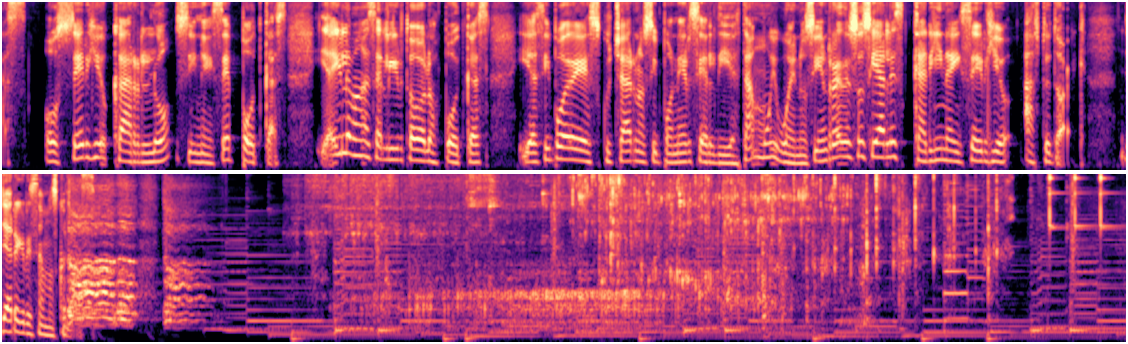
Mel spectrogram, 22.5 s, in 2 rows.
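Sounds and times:
speech: 0.4s - 12.4s
teaspoon stirring in a coffee cup: 14.2s - 22.4s.

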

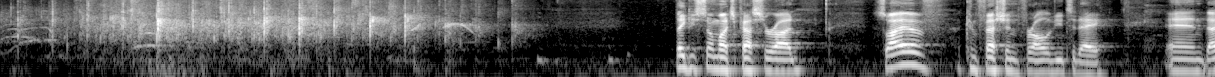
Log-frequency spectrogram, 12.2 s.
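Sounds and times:
audience applause: 0.0s - 5.4s
speech: 6.8s - 8.1s, 8.8s - 12.1s.

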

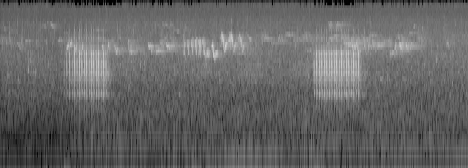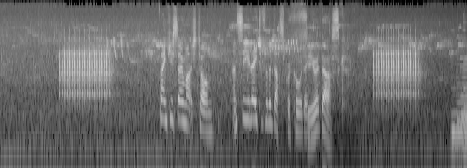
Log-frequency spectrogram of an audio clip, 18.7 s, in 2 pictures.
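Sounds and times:
lesser spotted woodpecker drumming: 1.2s - 2.6s, 3.8s - 7.8s, 10.0s - 15.5s, 16.6s - 17.9s
speech: 12.6s - 16.2s, 18.4s - 18.6s.

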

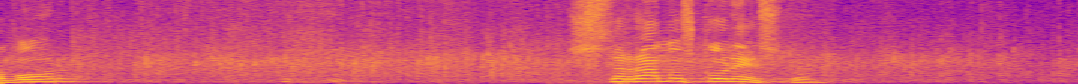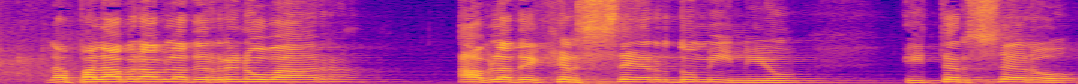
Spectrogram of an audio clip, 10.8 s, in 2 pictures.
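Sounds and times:
speech: 0.0s - 0.5s, 2.9s - 4.2s, 5.6s - 10.7s
audience applauding loudly: 0.0s - 6.2s.

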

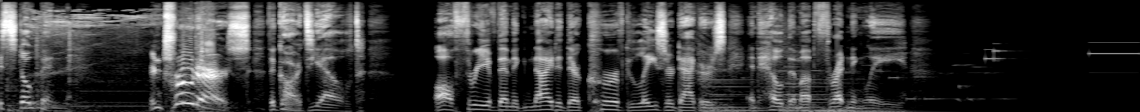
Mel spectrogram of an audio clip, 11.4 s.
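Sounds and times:
speech: 0.0s - 0.8s, 1.5s - 3.8s, 4.4s - 9.2s
quiet electronic beep: 9.0s - 10.2s.

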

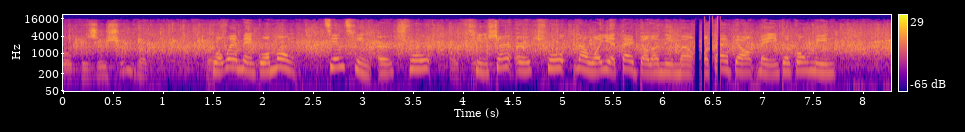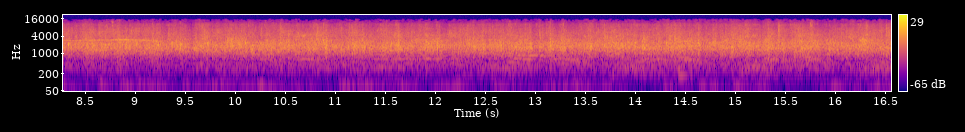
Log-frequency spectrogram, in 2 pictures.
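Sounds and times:
speech: 0.0s - 7.9s
applause and cheering: 0.0s - 16.5s
large crowd chanting USA: 10.1s - 16.5s.

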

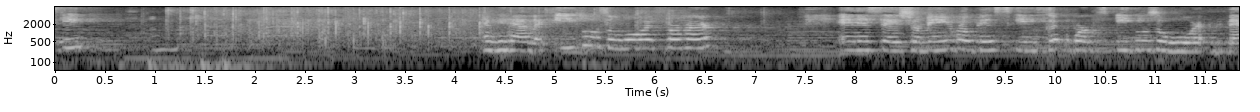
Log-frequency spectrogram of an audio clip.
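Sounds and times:
speech: 0.0s - 0.4s, 4.3s - 6.7s, 7.8s - 11.8s
audience applause: 1.1s - 5.2s.

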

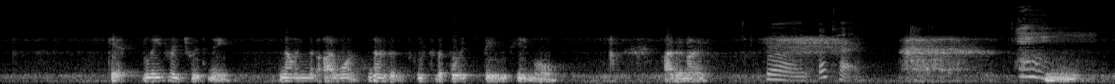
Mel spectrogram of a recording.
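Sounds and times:
speech: 1.1s - 10.9s
hum-like voiced tone: 10.2s - 11.0s.

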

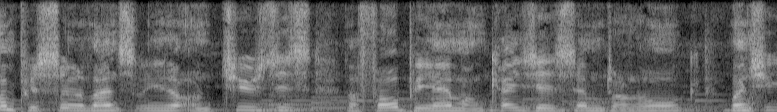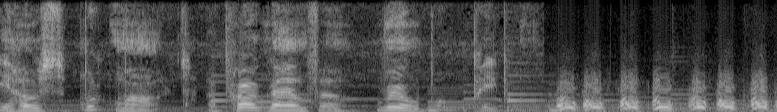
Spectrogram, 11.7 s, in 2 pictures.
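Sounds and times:
speech: 0.0s - 11.6s
dog barking: 10.0s - 11.6s.

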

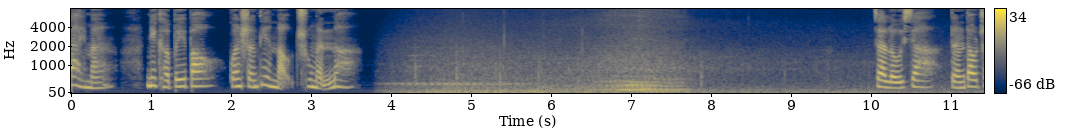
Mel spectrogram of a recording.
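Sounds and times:
speech: 0.1s - 3.6s, 10.0s - 11.4s
taxi engine driving off: 3.8s - 10.0s
broad road rumble: 3.8s - 11.4s.

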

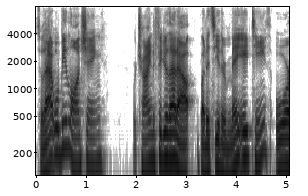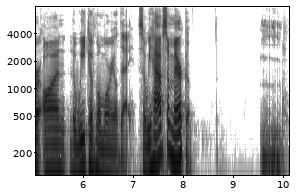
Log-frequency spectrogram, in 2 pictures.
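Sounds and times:
speech: 0.0s - 1.4s, 2.0s - 8.2s, 9.6s - 10.1s
burp: 9.5s - 10.1s.

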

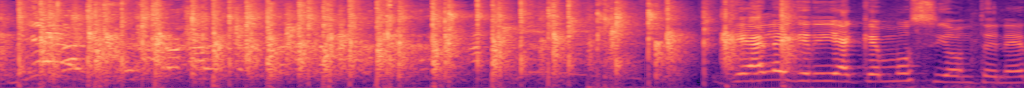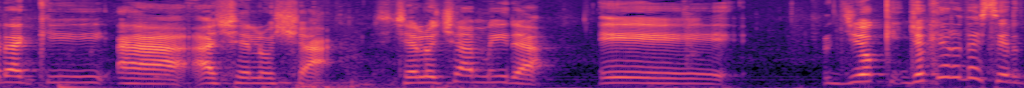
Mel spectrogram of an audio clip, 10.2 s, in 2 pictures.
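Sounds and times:
crowd applause: 0.0s - 3.7s
speech: 3.8s - 10.2s.

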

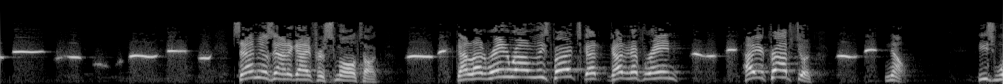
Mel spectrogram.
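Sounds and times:
person whistling a game show theme: 0.0s - 2.2s, 4.0s - 4.6s, 6.9s - 7.5s, 8.4s - 8.9s
speech: 2.4s - 4.0s, 4.6s - 9.1s, 9.8s - 10.0s.

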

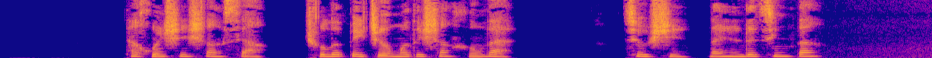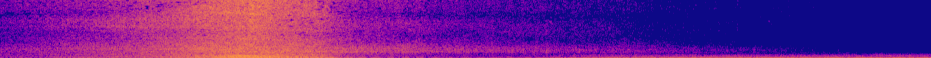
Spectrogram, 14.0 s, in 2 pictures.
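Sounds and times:
speech: 1.0s - 3.9s, 4.7s - 6.2s
Mercedes 600 car driving in the dark: 6.2s - 13.9s.

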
